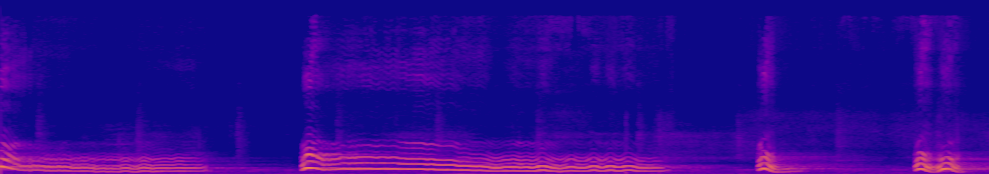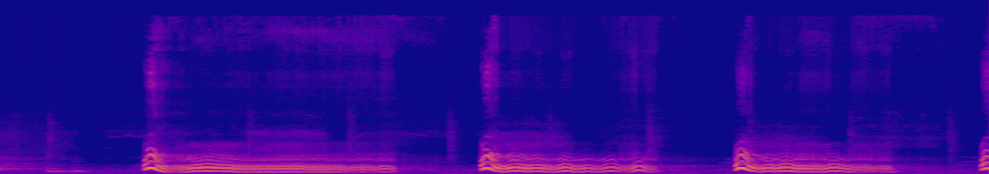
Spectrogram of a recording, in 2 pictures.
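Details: Newborn Pariah dog puppy asleep: seven high, wavering whimpers and squeaks with quiet gaps, vocalising in its sleep, likely dreaming.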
